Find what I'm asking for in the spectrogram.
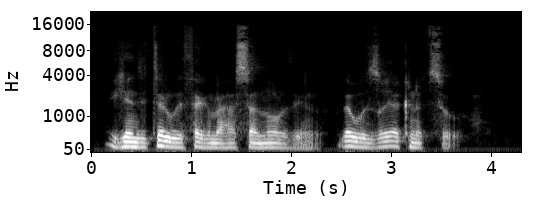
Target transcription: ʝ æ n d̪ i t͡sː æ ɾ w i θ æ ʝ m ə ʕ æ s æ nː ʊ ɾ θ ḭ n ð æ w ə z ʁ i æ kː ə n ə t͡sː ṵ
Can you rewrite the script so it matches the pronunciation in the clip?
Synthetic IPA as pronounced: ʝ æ n d̪ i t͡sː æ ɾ w i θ æ ʝ m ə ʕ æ s æ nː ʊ ɾ ð ḭ n ð æ w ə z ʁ i æ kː ə n ə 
